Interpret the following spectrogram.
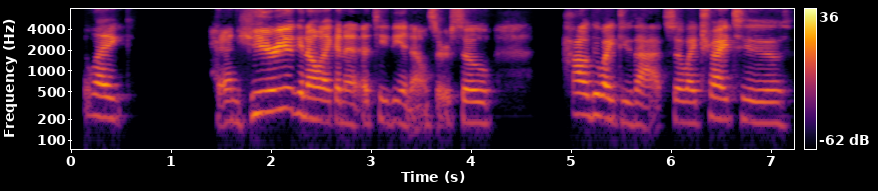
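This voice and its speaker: Filipino lady in her 40s chatting through a presentation, lots of ums and likes, acts out little quotes. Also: mid-range voice. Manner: chatty, many fillers, acts out quoted lines. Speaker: content creator giving a talk. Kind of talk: conversational webinar presentation.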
